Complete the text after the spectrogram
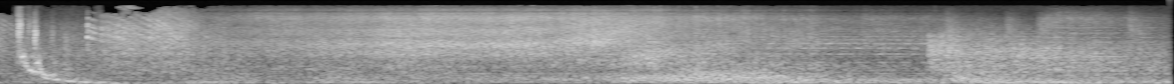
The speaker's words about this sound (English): Now, fire phasers and engage hyperdrive.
